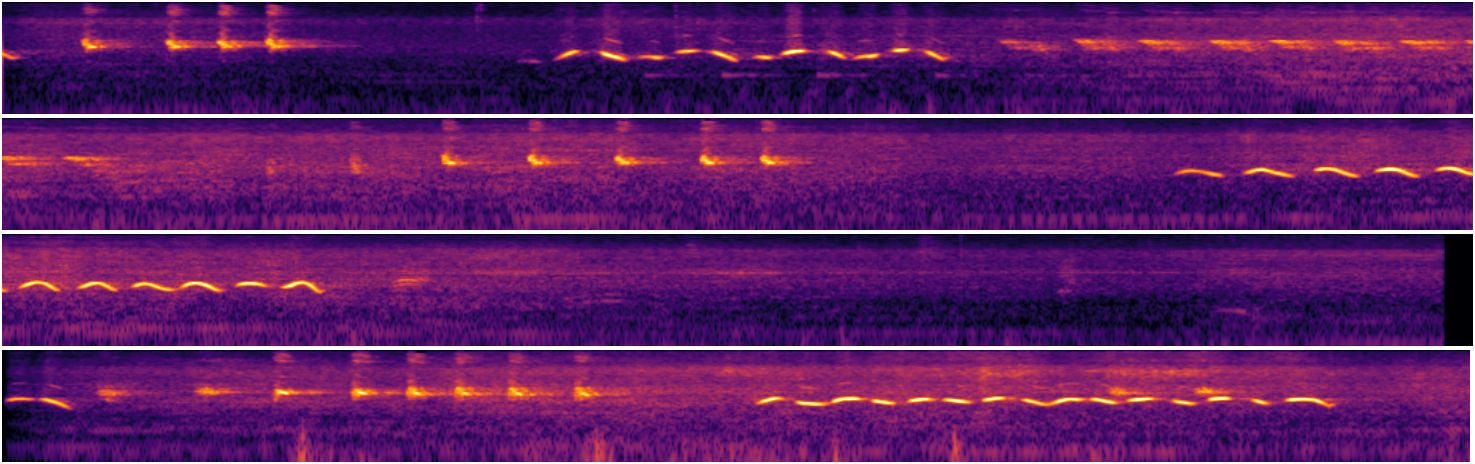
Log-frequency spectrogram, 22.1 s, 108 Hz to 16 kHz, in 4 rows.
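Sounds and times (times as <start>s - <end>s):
bird song: 0.0s - 1.3s, 3.5s - 8.7s, 16.6s - 21.4s.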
